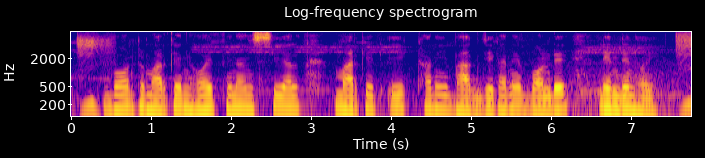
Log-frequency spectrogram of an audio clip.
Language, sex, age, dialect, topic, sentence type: Bengali, male, 18-24, Rajbangshi, banking, statement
